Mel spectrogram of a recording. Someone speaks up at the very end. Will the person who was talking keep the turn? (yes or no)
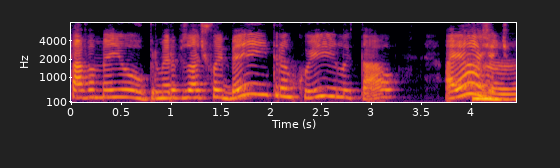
yes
